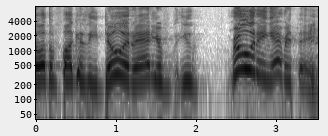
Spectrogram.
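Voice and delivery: high, loud retold complaint; acted-out dismay, building to a laughing wail; exasperated outburst. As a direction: cry out as if the night is being wrecked. Acting out exasperation at Jeff's scene.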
